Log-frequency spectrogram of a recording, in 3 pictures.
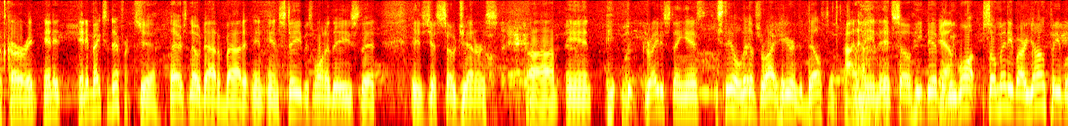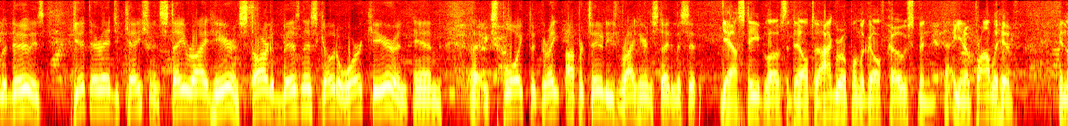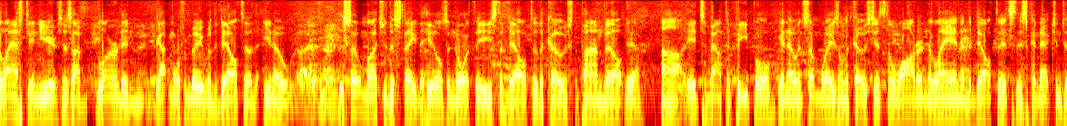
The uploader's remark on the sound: LIVE from Greenville Country Club for The Delta Soul Celebrity Golf & Charity Event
